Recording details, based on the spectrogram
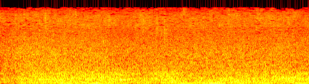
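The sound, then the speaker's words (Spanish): Heavy rain pours steadily and loudly throughout, with deep rolling thunder rumbling underneath. It's a dense, unbroken thunderstorm wash with no voices. “Igual se les había olvidado, pero así es como suena una tormenta.”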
